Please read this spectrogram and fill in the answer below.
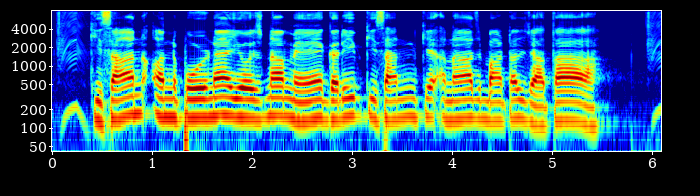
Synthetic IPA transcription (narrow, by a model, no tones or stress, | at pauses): kɪsaːnənʊpuːɾɳajoːd͡ʒnamẽɡəɾiːb̚kɪsaːnkeʔɐnaːd͡ʒbãːʈəld͡ʒaːt̪a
